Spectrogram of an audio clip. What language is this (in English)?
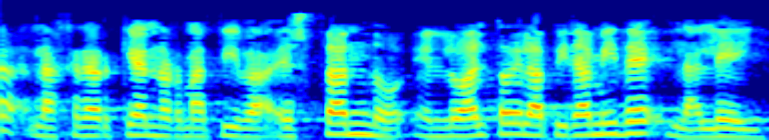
Spanish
